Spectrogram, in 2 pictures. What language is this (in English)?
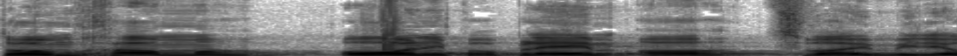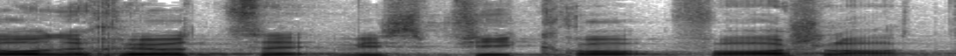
Swiss German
